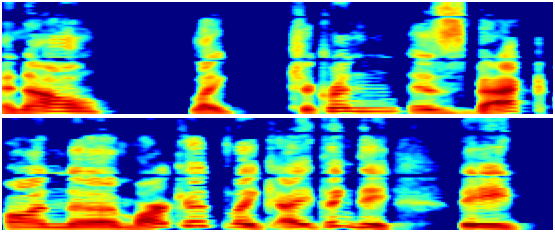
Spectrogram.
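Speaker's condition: No condition

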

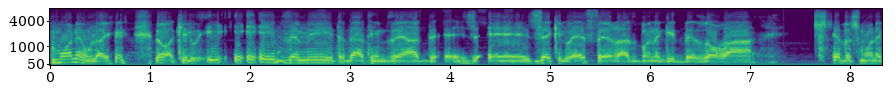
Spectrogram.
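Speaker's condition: Stuttering; stuttering since age 4, can occur in any situation, such as at a bank; age 38, about 34 years since onset; frequent phrase repetitions, many fillers, broken unfinished sentences, word slips; blocks

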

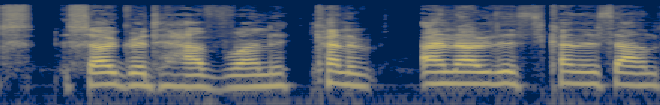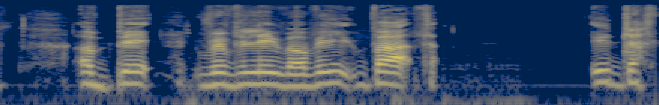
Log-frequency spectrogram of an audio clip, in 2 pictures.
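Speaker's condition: Cerebral palsy; play-based therapy

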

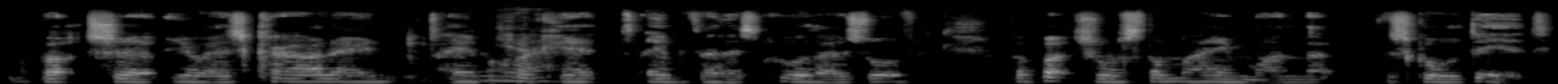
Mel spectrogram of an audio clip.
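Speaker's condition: Cerebral palsy, profound hearing loss; primary school speech and language therapy

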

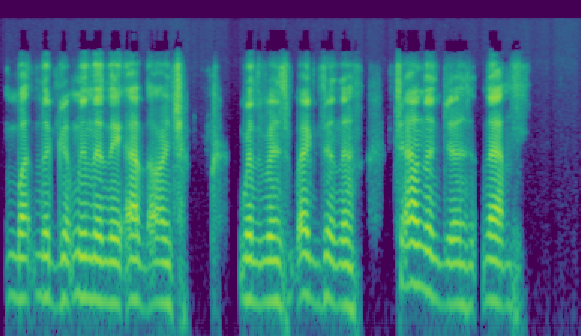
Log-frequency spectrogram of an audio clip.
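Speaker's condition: ALS; frequent hesitation fillers

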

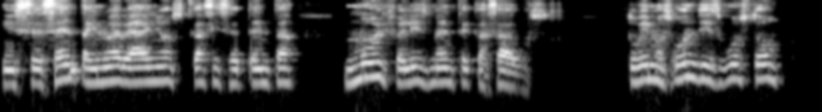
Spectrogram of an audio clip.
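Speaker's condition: Parkinson's disease; balance

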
